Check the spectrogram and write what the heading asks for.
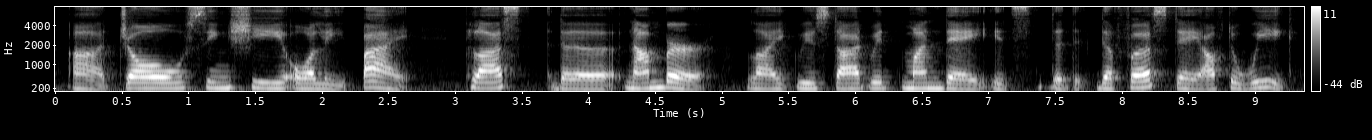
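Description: A woman with as her language hosts a podcast lesson for learners. She speaks at a slow, deliberate pace in a medium-pitched voice, enunciating and repeating words in an instructional way. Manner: instructional, addresses listeners with prompting questions. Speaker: language teacher and podcast host.

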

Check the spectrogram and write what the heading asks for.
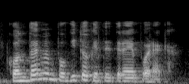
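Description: With a low, sing-song, brisk delivery, an Argentine tarot reader runs a live call-in radio show, chatting informally and reassuringly and often using tag questions. Her darkish voice has vocal fry and a breathy edge, captured in dull, band-limited audio.

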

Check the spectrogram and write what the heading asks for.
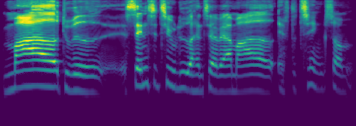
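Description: Male podcast host, high voice, informal and sweary, rambling storyteller in loose conversation. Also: steady tone, bright, forceful tone, clean tone. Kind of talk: casual chat, anecdotal storytelling.

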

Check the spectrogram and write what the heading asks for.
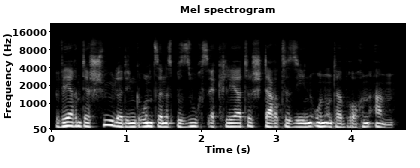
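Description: A man narrating a fantasy story in a calm, measured way. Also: mid-range voice, slightly rough.

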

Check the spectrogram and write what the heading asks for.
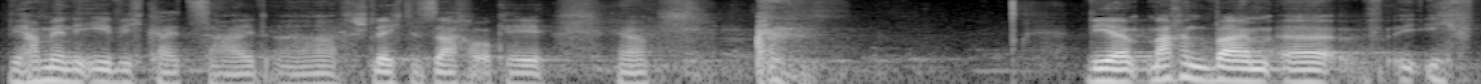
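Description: A man preaching a sermon as a pastor, asking rhetorical questions and swinging between loud emphasis and whispers. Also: mid-range voice, steady tone, measured pace, long pauses. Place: church hall. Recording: long church hall reverb.

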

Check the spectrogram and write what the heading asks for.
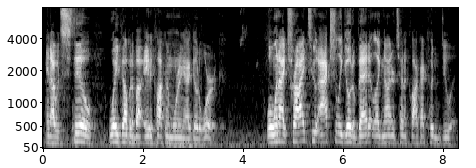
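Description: A man's voice: a little high, a little fast, fairly bright tone. A man in his twenties giving a casual, rambling sermon and talking straight to his listeners. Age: 20s. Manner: rambling, conversational, addresses listeners directly. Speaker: preacher.

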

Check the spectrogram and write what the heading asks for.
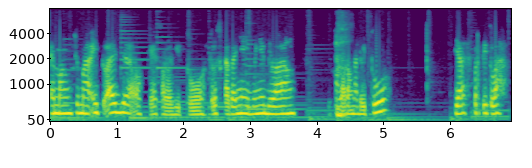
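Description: Over a phone line, a woman with a gravelly, slightly rough, medium-pitched voice talks a little fast with little pitch movement, and faint music plays behind her. She lives in Manado but isn't originally from there, and as a caller she tells a chatty, aggrieved story in casual conversation, quoting what others said.

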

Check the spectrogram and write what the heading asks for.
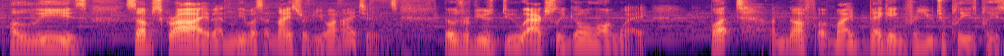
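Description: A man co-hosting a podcast, chatting casually and joking as he corrects himself. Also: lowish voice. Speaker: podcast co-host.

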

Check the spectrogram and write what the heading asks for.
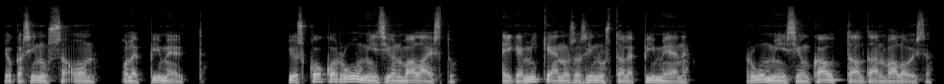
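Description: A man with a very low voice reads scripture aloud. His delivery is steady and formal, like a scripted audiobook reading. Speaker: scripture reader.

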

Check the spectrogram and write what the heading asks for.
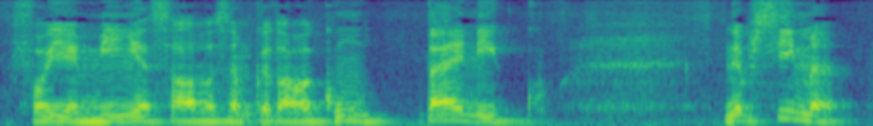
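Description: A man's voice: mid-range voice, steady tone, fairly quick. A young man with a European Portuguese accent telling a rambling, self-mocking story in casual, slangy talk. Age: young adult. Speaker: podcast host.

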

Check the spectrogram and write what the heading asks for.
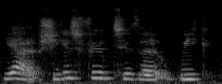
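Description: A woman's voice: fairly high pitch, fairly even intonation, measured pace, darkish tone, poor audio. A woman on a podcast, explaining things matter-of-factly in casual chat.

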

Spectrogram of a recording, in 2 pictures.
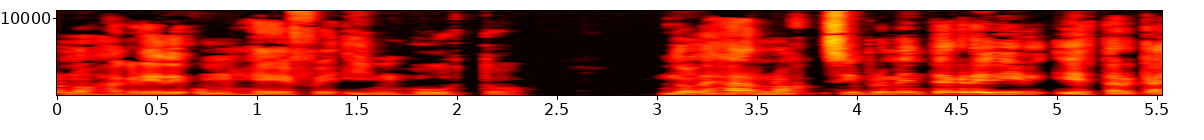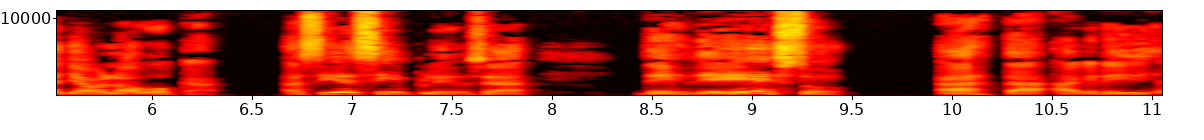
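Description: A man's voice: mid-range voice, a little mellow. A man, hosting a solo podcast, explaining earnestly and acting out little dialogues in changing voices. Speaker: podcast host.

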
